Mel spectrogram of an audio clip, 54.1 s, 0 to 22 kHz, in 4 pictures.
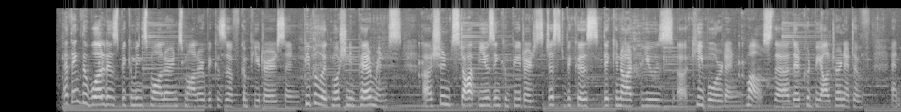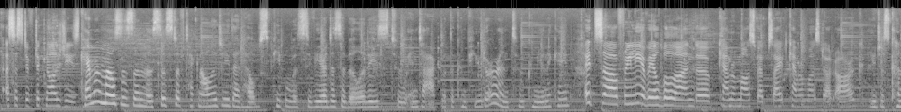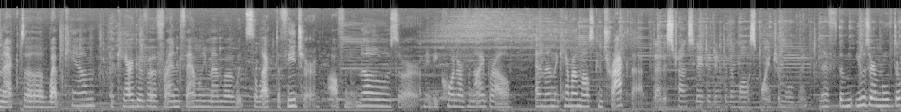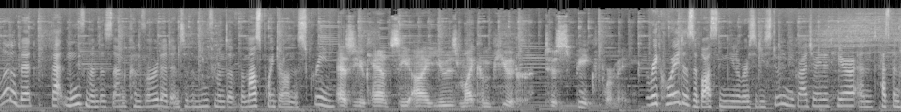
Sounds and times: Music: 0.9 - 54.0
Speech: 1.0 - 54.0.

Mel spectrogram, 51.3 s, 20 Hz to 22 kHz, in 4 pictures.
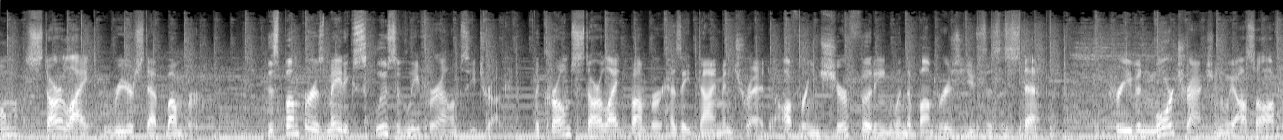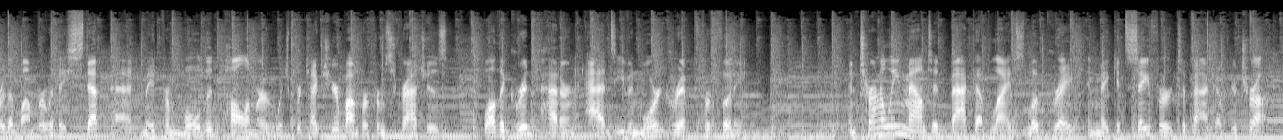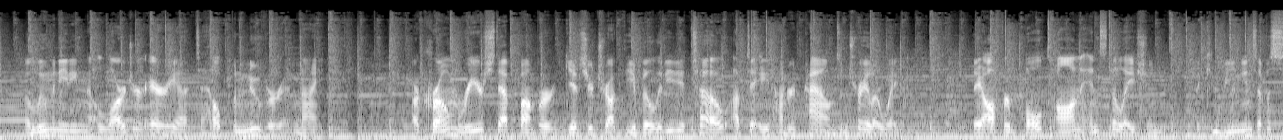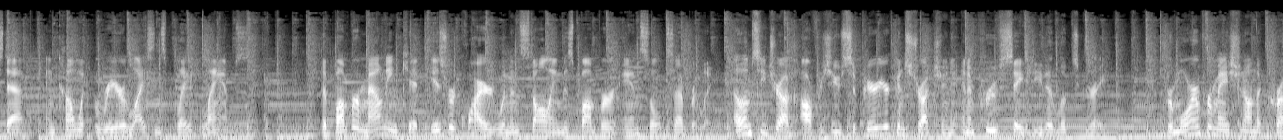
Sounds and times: Speech: 0.0 - 2.0, 2.7 - 10.5, 11.1 - 20.3, 21.3 - 28.9, 29.8 - 34.8, 35.4 - 41.0, 41.7 - 49.6, 50.2 - 51.3
Music: 0.0 - 51.3.

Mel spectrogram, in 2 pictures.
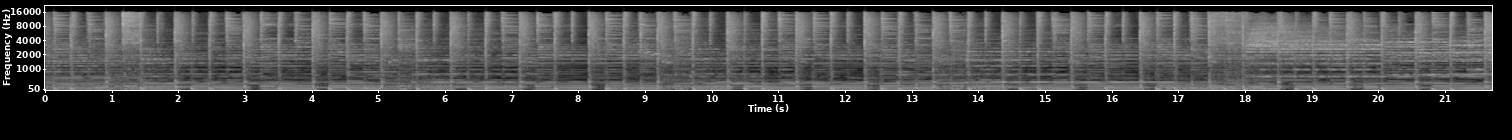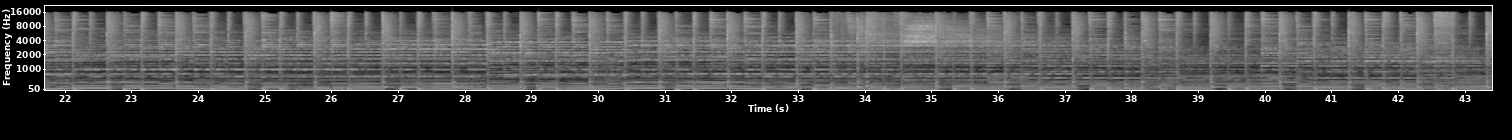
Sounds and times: Music: 0.0 - 43.4.

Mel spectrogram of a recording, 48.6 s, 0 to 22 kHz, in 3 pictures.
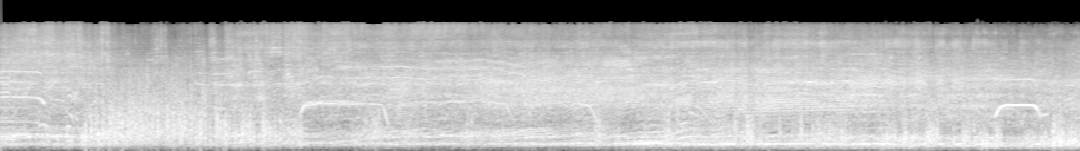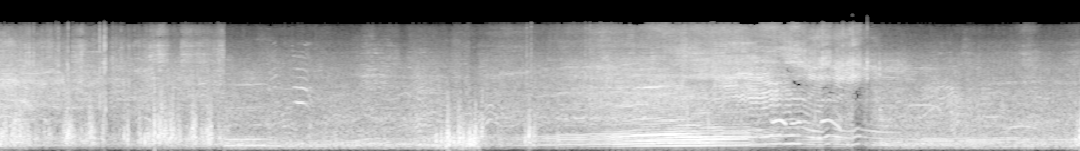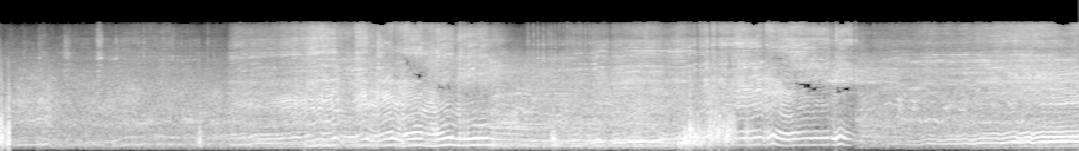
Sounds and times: Motorcycle: 0.0 - 48.5.

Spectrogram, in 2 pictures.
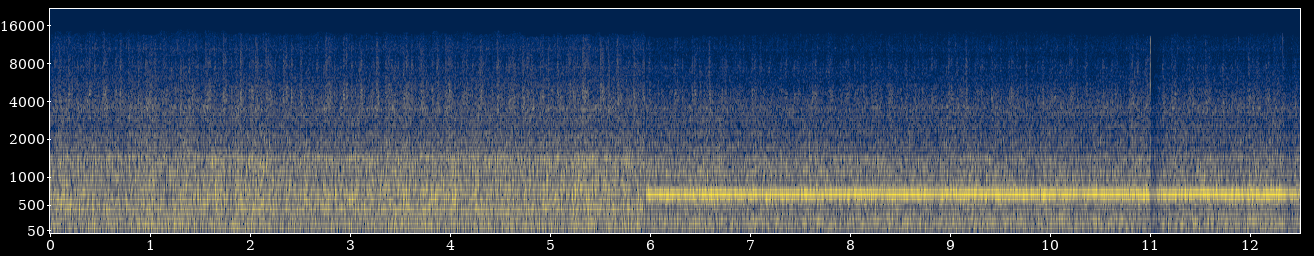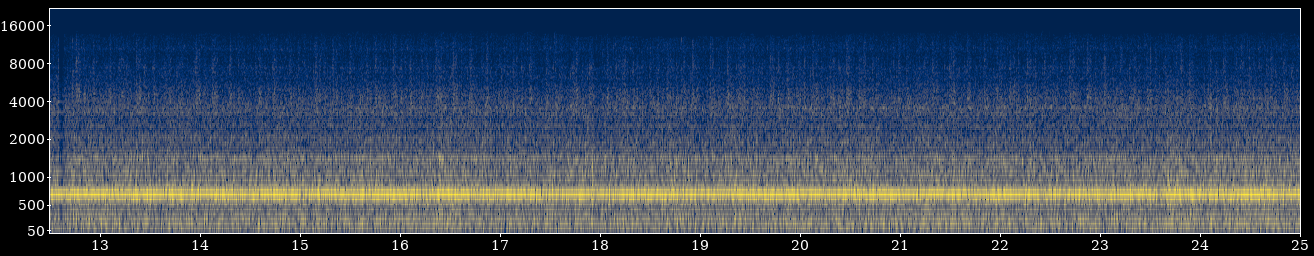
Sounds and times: Engine: 0.0 - 25.0
Truck: 0.0 - 25.0
Emergency vehicle: 5.8 - 25.0.

